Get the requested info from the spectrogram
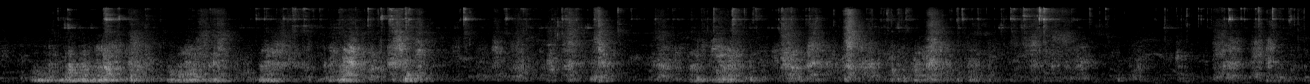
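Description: Alaskan Malamute puppy and young golden retriever wrestling and biting at each other, vocalizing in short, irregular bursts of yips, whines and barks throughout.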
